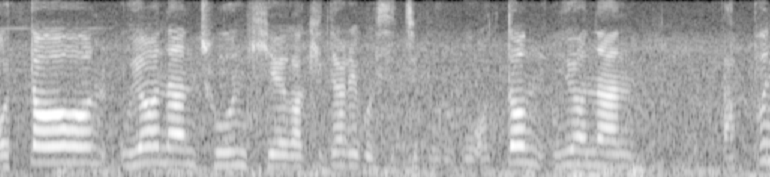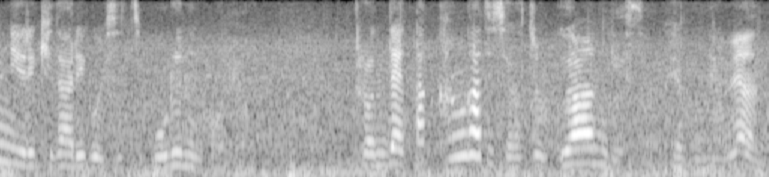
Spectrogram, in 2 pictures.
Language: Korean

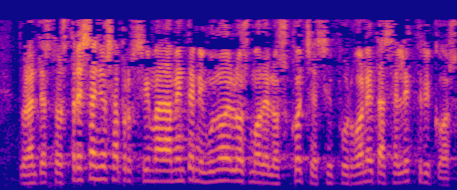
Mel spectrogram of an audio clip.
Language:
Spanish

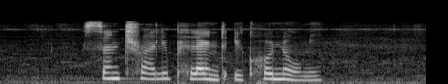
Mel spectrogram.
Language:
Southern Sotho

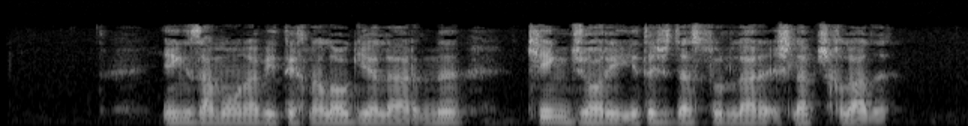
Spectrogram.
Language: Uzbek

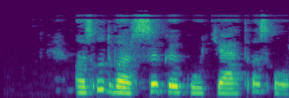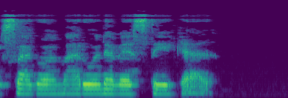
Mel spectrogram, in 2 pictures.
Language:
Hungarian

